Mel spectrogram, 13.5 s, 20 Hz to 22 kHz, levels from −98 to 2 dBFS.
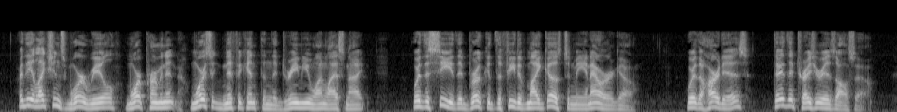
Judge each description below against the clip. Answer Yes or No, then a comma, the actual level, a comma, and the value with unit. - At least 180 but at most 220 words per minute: Yes, average, 185 wpm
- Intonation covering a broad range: No, average, 4.0 semitones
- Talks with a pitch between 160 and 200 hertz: No, low, 135 Hz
